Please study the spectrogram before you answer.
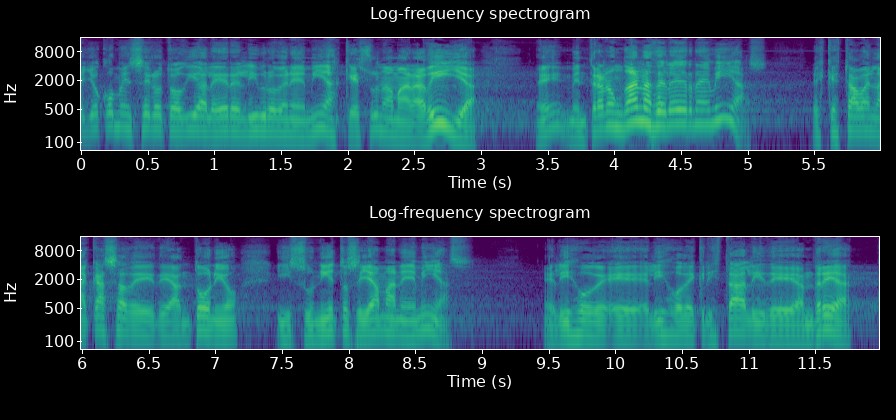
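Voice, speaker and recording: A man preaching a sermon in a conversational storytelling manner, swinging between loud emphatic lines and quiet asides. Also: medium pitch. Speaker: pastor. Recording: long hall reverb.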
